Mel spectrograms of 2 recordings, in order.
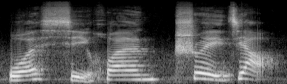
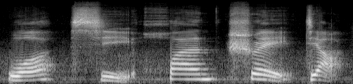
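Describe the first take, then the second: The two takes are said the same way.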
